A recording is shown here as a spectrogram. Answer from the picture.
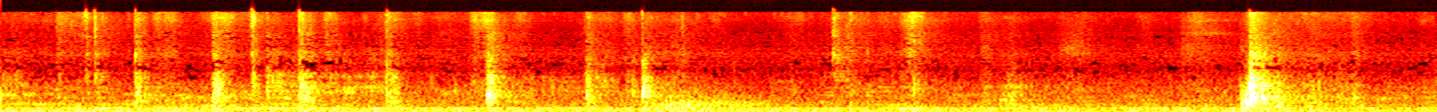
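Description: Laminated plastic stick sachets handled in the fingers: scattered light crinkles and clicks, the loudest about nine seconds in, over a steady low hum.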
